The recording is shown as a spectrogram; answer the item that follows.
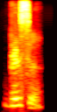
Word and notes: bristle: Indian

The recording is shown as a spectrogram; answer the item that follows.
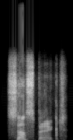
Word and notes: suspect: British English

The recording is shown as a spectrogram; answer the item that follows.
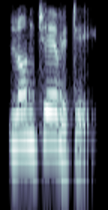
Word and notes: longevity: Indian

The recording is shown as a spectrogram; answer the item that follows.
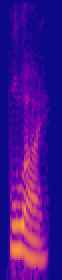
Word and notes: puy: Indian

